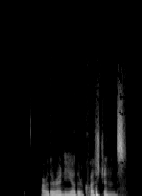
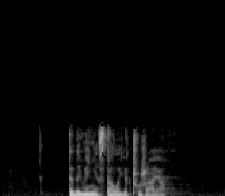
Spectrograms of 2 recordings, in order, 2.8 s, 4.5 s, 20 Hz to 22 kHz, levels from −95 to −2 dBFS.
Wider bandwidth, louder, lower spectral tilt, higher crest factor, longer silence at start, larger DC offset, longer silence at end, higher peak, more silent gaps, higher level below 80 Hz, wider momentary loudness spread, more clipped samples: first, 12 kHz vs 8.2 kHz; second, -37 LUFS vs -33 LUFS; second, -4.5 dB/octave vs -6 dB/octave; about the same, 22 dB vs 20 dB; second, 0.85 s vs 1.4 s; neither; second, 0.35 s vs 1.2 s; about the same, -16 dBFS vs -16 dBFS; neither; first, -58 dBFS vs -74 dBFS; second, 7 LU vs 16 LU; neither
